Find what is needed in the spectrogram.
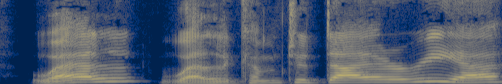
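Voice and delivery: clumsy put-on German accent. Retelling what the sailboat owner said in reply, bad German accent. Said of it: "I can't do a good German accent".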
